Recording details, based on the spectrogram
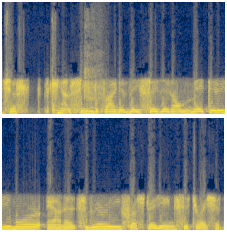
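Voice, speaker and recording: A woman's medium-pitched voice at a fairly slow pace, with fairly even intonation, very even loudness and noticeable background noise. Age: 80s+. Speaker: caller. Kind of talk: casual chat. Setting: phone call. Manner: halting.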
